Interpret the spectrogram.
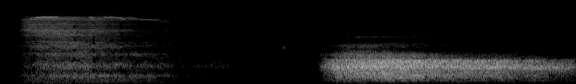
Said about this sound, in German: Das heißt, du atmest ganz bewusst ein und aus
